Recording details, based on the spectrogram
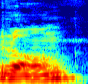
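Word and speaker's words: wrong: he done to यू रंग में W silent होता है व्हाट रंग सस ही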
